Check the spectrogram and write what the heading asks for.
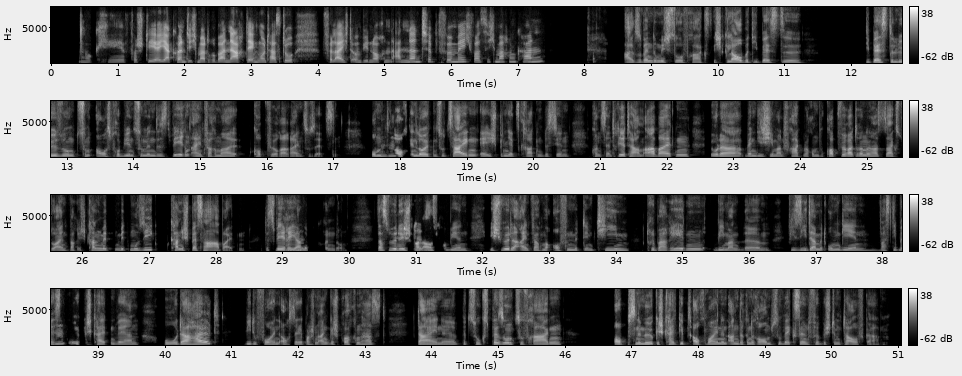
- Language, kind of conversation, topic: German, advice, Wie kann ich in einem geschäftigen Büro ungestörte Zeit zum konzentrierten Arbeiten finden?
- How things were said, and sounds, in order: stressed: "Oder"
